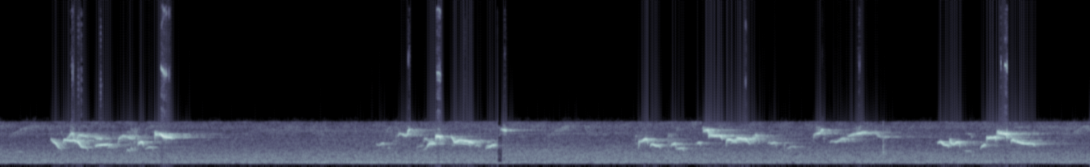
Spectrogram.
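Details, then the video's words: Enggano thrush of Enggano island, Sumatra, repeating short whistled phrases about every two seconds, each a tumble of slurred clear notes. "Anis nusa tenggara (anis macan )suara asli bikin ngotot bunyi"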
